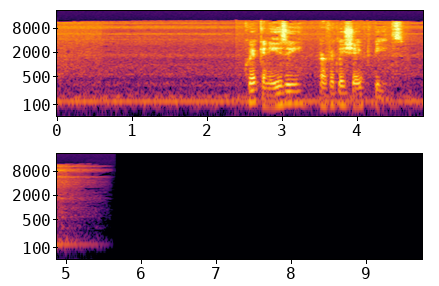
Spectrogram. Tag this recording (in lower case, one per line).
speech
